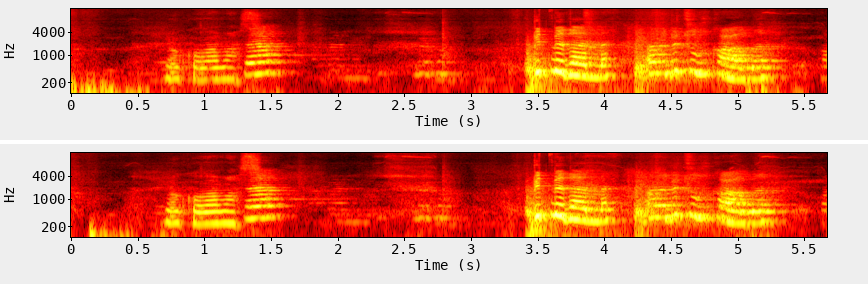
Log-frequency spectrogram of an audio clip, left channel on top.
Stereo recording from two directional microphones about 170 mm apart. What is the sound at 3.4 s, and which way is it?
Speech, 25° right (ahead or behind).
